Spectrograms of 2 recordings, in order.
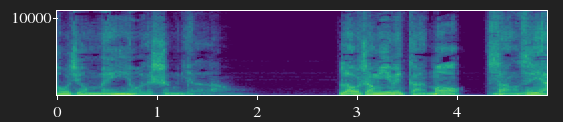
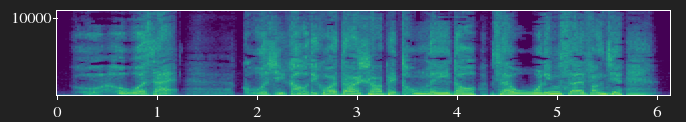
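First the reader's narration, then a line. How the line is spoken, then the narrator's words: Weak hoarse phone voice. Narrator (Chinese): 电话里传来的是国际烤地瓜连锁集团的董事长老张微弱沙哑的声音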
